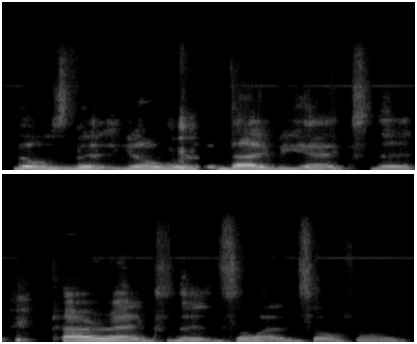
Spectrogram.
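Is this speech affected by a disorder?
Yes: cerebral palsy; speech impairment.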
